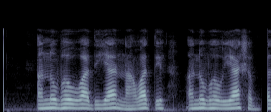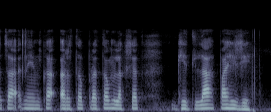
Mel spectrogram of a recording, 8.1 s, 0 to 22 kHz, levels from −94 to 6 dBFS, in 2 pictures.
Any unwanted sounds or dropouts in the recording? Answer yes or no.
yes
